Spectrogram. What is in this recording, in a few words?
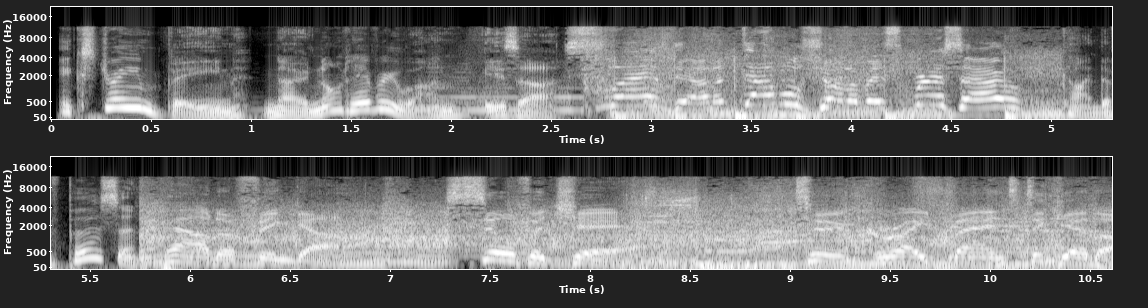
male talent retail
